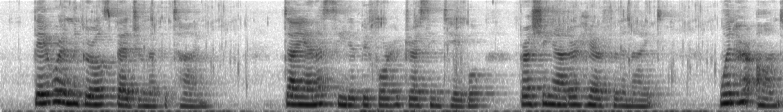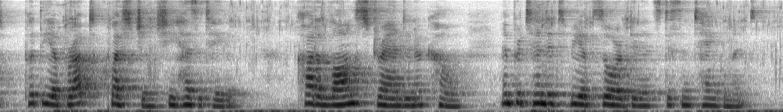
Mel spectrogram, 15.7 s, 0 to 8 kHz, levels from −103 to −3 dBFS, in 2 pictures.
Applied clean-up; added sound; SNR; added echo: none; Liquid; 16 dB; reverberation time 0.7 s.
